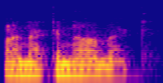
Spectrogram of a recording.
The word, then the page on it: uneconomic: American English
